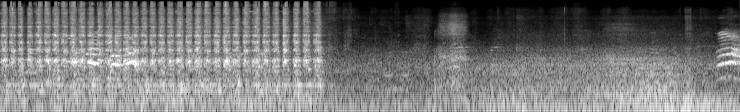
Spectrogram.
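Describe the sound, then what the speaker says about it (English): A hacksaw cuts through a strut on a Harley-Davidson Sportster, making a rapid, loud rasping stroke rhythm for about five seconds. Then the sawing stops, leaving quieter handling noises and light background sounds. "I'm going to use my hacksaw to cut the rest of it and finish the job off"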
